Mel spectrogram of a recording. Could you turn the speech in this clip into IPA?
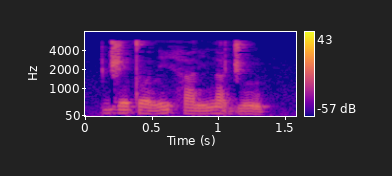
d͡ʒ e˧ t o˨ l i˧ h a˨ ɾ ĩ˧ n a˨ d͡ʒ ũ˨

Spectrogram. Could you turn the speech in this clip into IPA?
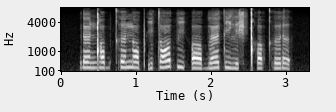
ɾ œ ŋ͡ǃ ɔ b kʰ ə n ɔ pʼ i t ɔ p i ʔ ɔ b œ t i lʲ ə ʃ ǃʰ ɔ kʰ ɵ ɾ ə

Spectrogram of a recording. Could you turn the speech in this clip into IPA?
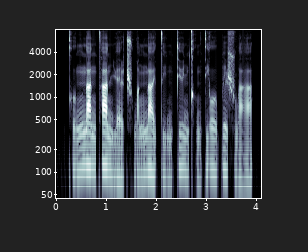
kʰ ʊ˧˥ ŋ n̪ a˥˧ n t̪ʰ a˥˩ n ɥ ɛ˨˩ ʈ͡ʂʰ w ɑ˦ ŋ n̪ a˥˩ ɪ̯ t̪ i˨˩ ŋ t̪ y˥˩ n kʰ ʊ˩ ŋ t̪ j o˥˧ ʊ̯ p i˥˩ ʂ w ä˨˩˦

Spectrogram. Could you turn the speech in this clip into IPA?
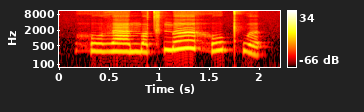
h o ð a n̪ ɒ t͡s n̪ ɜ h o kʷʰ ɜ

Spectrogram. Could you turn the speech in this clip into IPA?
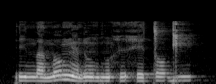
ɾ i˨ n a˨ n ɔ˦ ŋ ɛ̃˨ ɗ ũ˧ b ũ˨ h ɨ˧ h e˨ t ɔ˧ ɡ i˦

